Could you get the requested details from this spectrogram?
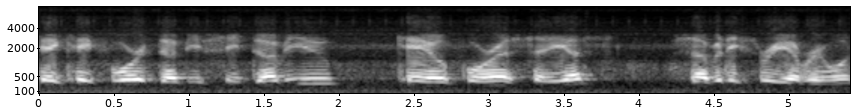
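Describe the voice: Fairly slow pace and fairly even intonation. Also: man, medium pitch for a man.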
